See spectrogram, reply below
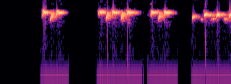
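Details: Song of a goldfinch for tutoring hybrid chicks, heard as a few clear, high, slurred twitters in quick phrases, ending with a fast run of liquid notes.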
